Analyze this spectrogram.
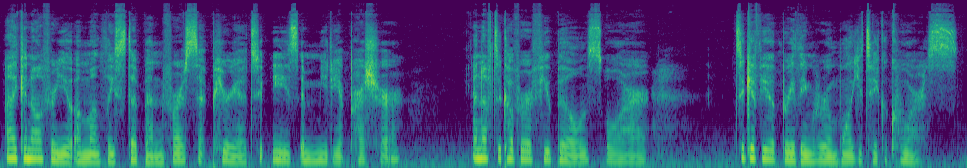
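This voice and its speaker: This ASMR-style roleplay monologue features a woman voicing a nurturing boss, her breathy, lowish voice moving at a very slow pace. She sounds gentle and reassuring, soothing in a maternal hush and frequently sinking into whispers without any hurry.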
